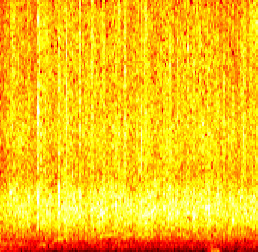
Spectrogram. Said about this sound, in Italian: Un bel applauso a Paolo e a Leggermente.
